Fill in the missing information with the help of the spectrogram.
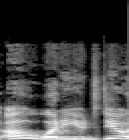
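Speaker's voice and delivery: lightly mocked friendly curiosity; chirpy small talk. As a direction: imitate a breezy social opener. Acting out small talk when out.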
